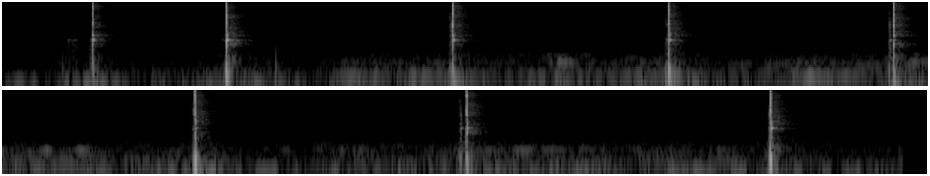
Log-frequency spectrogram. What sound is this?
Sound effects > Objects / House appliances
Foley recording of a domestic wall-mounted light switch.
